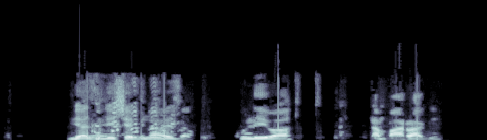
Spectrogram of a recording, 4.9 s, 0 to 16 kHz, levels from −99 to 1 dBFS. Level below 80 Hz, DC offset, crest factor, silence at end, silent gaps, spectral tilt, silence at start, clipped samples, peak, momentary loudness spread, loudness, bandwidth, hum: -50 dBFS; under 0.1%; 16 dB; 0.5 s; 2.16-2.34 s, 3.03-3.14 s, 3.24-3.33 s, 3.52-3.59 s; -5 dB/octave; 0.7 s; under 0.1%; 0 dBFS; 10 LU; -14 LUFS; 8 kHz; none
